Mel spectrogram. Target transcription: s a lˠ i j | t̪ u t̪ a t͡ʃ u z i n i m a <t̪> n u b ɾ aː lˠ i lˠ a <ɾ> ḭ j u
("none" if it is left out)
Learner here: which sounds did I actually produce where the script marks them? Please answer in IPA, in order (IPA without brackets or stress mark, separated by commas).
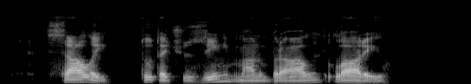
none, ɾ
